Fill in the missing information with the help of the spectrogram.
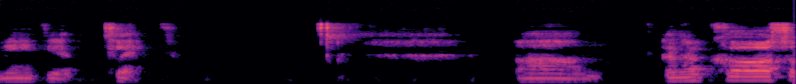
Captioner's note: pause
